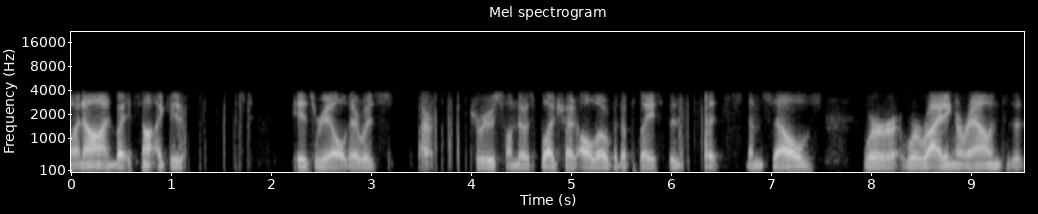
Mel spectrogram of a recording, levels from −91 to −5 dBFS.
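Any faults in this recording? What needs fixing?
The whole speech clip carries G.729 codec damage. The band stops near 3.4 kHz with nothing above 3.5 kHz, and the voice has the rough, buzzy, slightly synthetic texture of a CELP coder rebuilding each 10 ms frame from a filter and a few pulses. That fits an 8 kbit/s G.729A stream. Unlike plain low-pass filtering or a low sample rate, the damage is in the texture itself, not just the missing top. Prevention: use a wideband codec such as G.722 or Opus end to end.

There are three intermittent contact dropouts:
0.99–1.78 s, just after "but it's not like", with the line open about 0.57 s.
3.48–4.08 s, just before "there was bloodshed all", open about 0.39 s.
6.07–6.37 s, just before "themselves were were", open about 0.22 s.
Each one is a momentary open circuit. The sound drops to faint hiss with crackle at both edges. 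Packet loss would instead leave smooth concealment or repeated fragments, with no crackle and no hiss floor. Prevention: reseat or replace the cable and connectors and strain-relieve them.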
